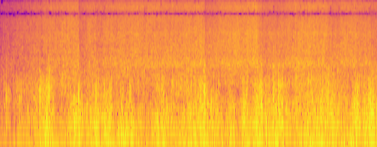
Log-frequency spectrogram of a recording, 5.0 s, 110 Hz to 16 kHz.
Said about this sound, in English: That's the sound of winds of more than 230 kilometres per hour.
